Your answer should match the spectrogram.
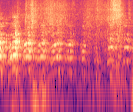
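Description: A woman's voice, faint and away from the microphone, in short rapid bursts.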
